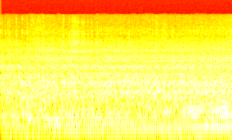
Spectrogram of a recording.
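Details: Steady rumble of an idling safari vehicle engine on a game drive at Djuma Game Reserve, South Africa, with no animal calls.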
